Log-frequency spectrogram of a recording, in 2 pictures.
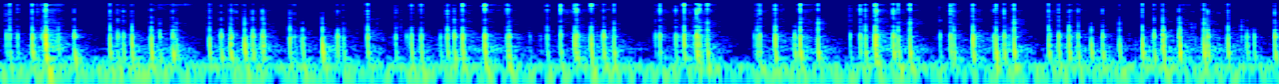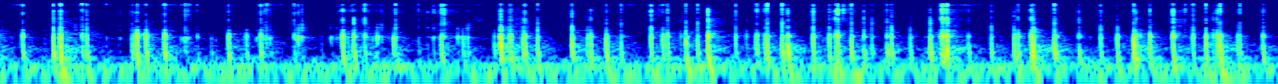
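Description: Fingertips and nails grip and rub the front of a hollow, glossy pink jelly PVC handbag. The result is a dense, continuous stream of quick squeaky rubs and soft plastic taps, centered in the midrange with little high brightness. A steady low hum runs underneath throughout.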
